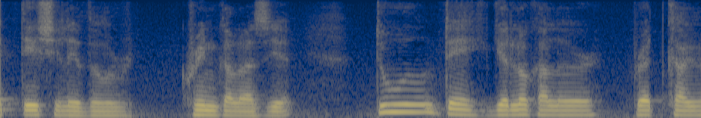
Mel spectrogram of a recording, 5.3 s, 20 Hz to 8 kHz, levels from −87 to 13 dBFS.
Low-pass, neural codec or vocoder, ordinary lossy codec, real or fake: none; codec, 16 kHz, 0.5 kbps, X-Codec, WavLM features, trained on Multilingual LibriSpeech; none; fake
